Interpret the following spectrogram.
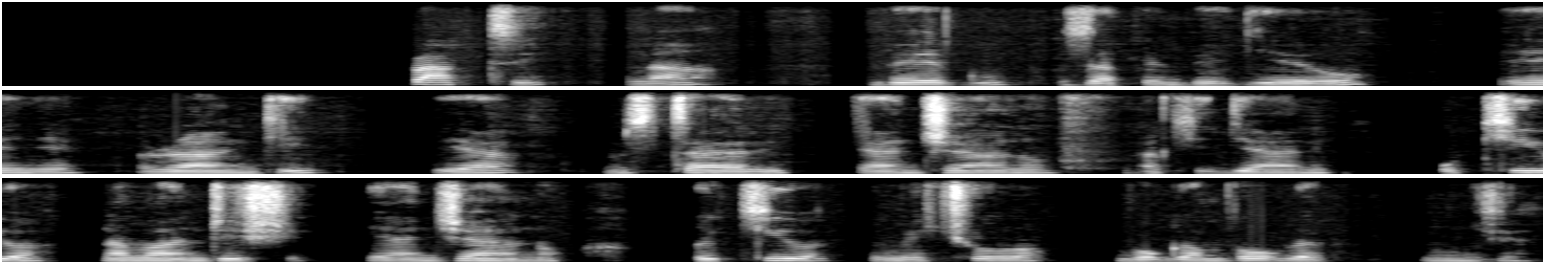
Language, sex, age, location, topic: Swahili, female, 36-49, Dar es Salaam, agriculture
